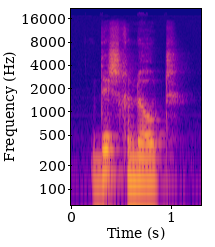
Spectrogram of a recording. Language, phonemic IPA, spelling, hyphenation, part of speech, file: Dutch, /ˈdɪs.xəˌnoːt/, disgenoot, dis‧ge‧noot, noun, Nl-disgenoot.ogg
- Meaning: a table companion, one of several people seated and eating at the same dinner table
